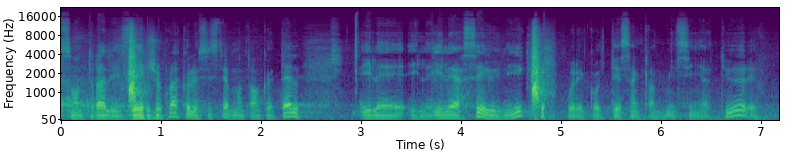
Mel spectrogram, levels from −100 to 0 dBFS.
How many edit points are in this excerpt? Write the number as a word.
three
